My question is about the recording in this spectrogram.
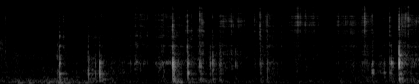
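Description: Faint, irregular clicks and light scraping of a metal tool and metal engine parts being handled and probed.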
